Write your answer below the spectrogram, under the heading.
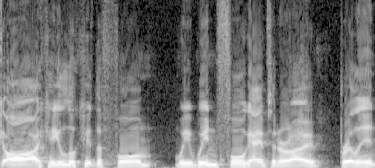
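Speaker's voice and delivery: ordinary delivery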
